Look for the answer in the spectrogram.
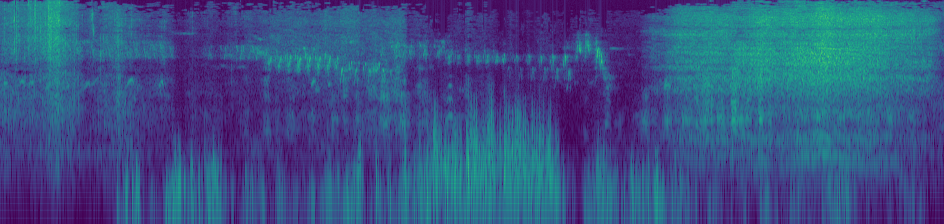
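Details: Mute swans hissing while being fed alongside their cygnets: rough, breathy, broadband hissing bursts that swell and fade over several seconds, with a thin line of high peeping chirps above them and some background noise.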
